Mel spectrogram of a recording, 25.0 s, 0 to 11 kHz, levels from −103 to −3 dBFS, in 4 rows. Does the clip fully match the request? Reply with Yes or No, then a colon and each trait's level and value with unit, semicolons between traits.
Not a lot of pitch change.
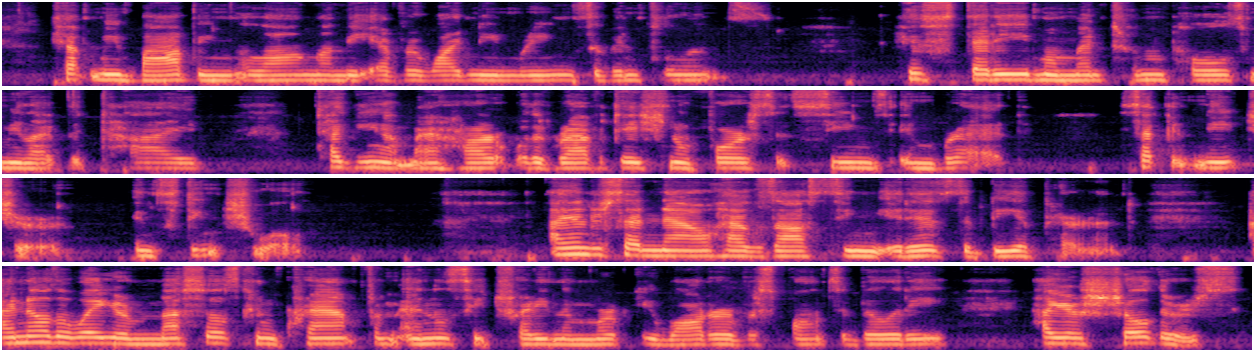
Yes: narrow, 1.6 semitones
